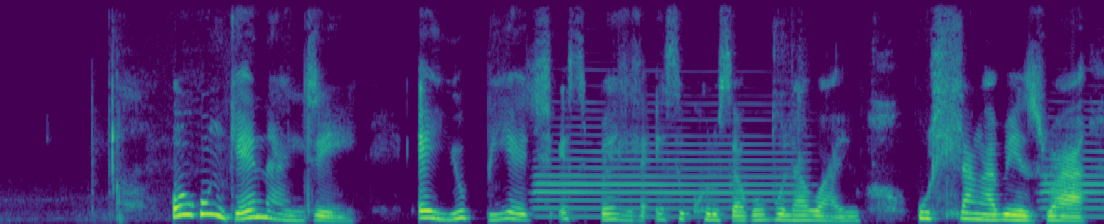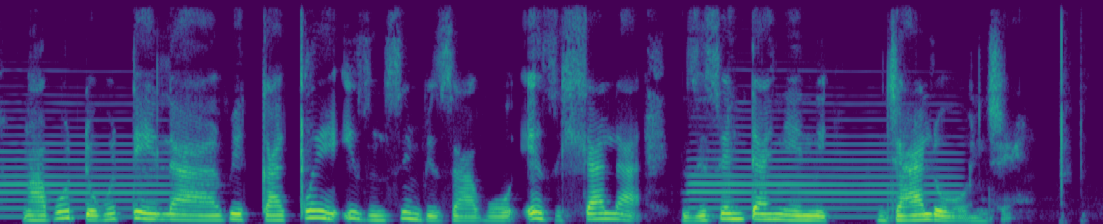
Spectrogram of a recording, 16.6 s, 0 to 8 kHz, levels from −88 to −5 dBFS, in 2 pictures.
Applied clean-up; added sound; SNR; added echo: none; Wind instrument, woodwind instrument; 15 dB; none.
